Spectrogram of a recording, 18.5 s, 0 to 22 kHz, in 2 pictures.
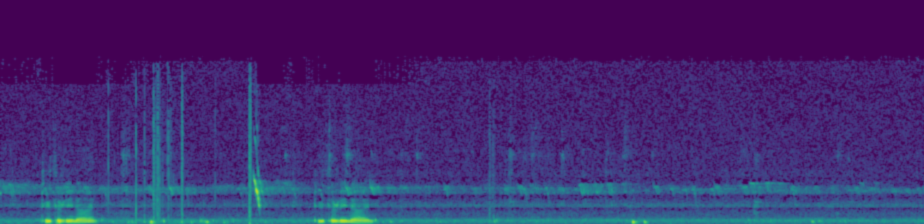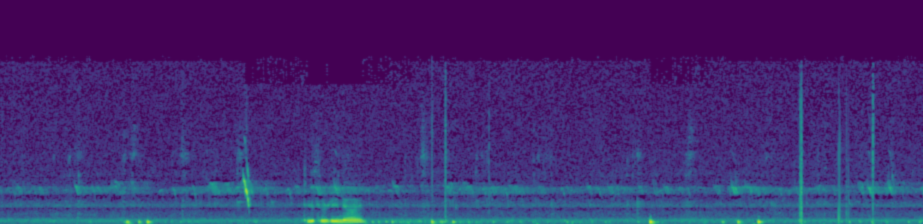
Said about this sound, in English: The recording, here comes a wild bird. They're coming down. That was 239. Stop. That's a recording. The other birds are approaching.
